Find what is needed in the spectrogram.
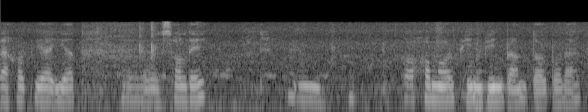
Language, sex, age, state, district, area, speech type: Assamese, female, 45-60, Assam, Darrang, rural, spontaneous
